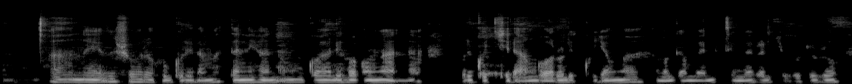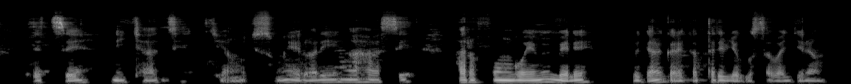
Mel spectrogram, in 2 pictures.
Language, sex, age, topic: Kinyarwanda, male, 18-24, finance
